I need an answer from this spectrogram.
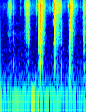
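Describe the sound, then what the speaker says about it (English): Tarot cards shuffled by hand in a quiet room, a series of four or five crisp riffling bursts at an uneven pace, close and clear with no talk over them. "shuffle some cards here"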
